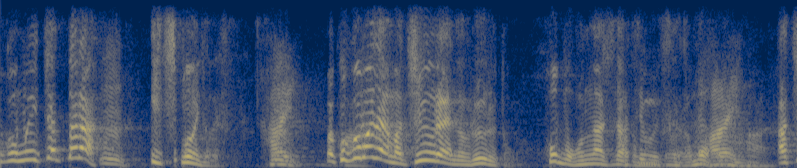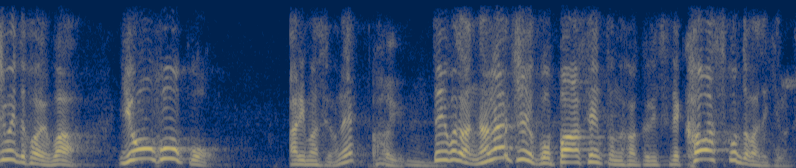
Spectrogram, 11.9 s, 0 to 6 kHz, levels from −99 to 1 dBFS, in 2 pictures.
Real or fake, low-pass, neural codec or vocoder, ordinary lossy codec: real; 5.4 kHz; none; Opus, 16 kbps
